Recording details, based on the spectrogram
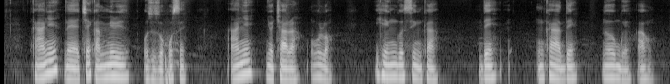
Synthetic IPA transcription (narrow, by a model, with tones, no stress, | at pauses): ka˨a˨ɲɪ˦ne˨t͡ʃe˦ka˨m̩˦mi˦ɾi˦ | o̰˨zu˨zʊ˨kʷʊ˦sɪ˦ | a̰˨ɲɪ˦ | ɲo˨t͡ʃa˨ɾa˨ʊ˦lɔ˨ | i˦ɦe˦ŋ̩˦ɡo˦si˦ŋ̩˨˦ | ŋ̩˨kʰa˦˨dɪ˦ | no˦ɡ͡be˨a̰˦ɦʊ˨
